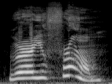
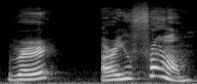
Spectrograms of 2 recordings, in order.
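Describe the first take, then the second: First: Said in the usual way. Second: "Where" alone with a rise, then a pause; broken into parts. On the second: Shown as a demonstration. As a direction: teach it as "Where ... are you from". Lesson repeats it in parts.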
